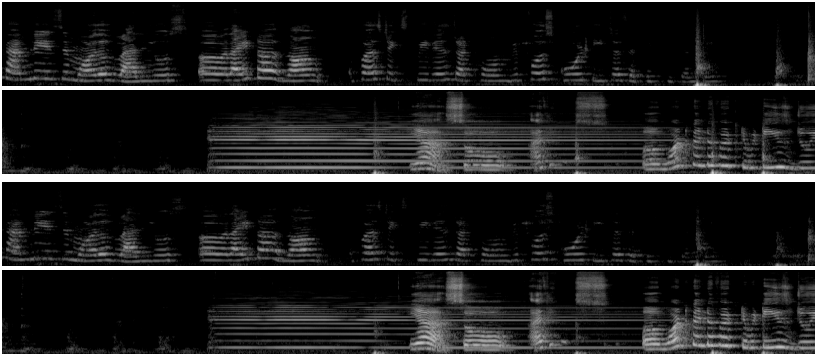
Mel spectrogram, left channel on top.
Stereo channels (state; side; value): normal; both; correlation 0.53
